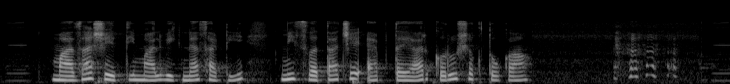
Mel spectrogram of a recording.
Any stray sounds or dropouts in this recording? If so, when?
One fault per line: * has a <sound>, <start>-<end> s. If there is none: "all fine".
* has a laugh, 6.1-6.8 s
